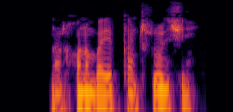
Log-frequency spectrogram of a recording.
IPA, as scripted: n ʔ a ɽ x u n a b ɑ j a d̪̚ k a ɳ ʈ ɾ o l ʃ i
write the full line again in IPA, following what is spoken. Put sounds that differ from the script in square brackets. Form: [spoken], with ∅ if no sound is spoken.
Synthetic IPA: n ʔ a [ɾ] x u n a b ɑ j a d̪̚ k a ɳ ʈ ɾ o l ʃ i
